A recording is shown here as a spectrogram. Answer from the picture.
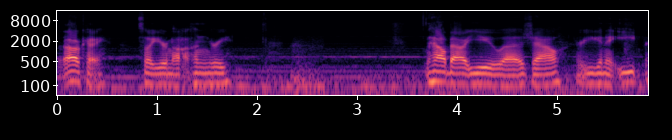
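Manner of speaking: usual speaking voice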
